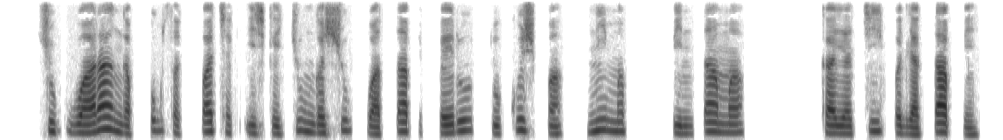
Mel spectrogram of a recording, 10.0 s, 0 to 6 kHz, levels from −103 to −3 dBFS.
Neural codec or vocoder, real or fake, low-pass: none; real; 5.4 kHz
